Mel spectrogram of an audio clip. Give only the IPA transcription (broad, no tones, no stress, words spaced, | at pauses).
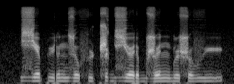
ʑɛpyɾunzo fyʈ͡ʂəɡ ʑœɾəb ʐœnbœʂo vy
